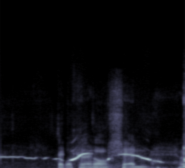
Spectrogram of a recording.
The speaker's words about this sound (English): They're dropping whistles on us again, Sarge.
